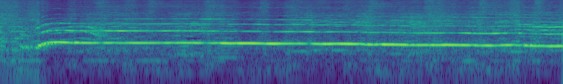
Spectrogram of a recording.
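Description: A high-pitched voice swoops up into one long held cry, a celebratory whoop that stays nearly level for about four seconds and dips slightly at the end.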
